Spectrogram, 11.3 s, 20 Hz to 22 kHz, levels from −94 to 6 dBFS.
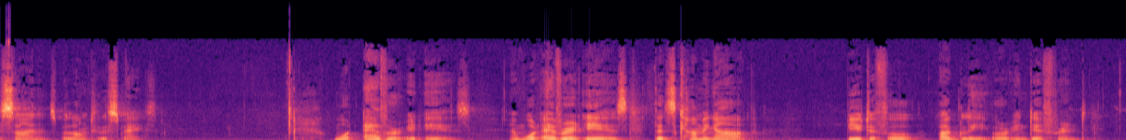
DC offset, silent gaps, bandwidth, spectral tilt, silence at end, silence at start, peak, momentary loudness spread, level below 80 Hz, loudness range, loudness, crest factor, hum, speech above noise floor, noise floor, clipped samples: under 0.1%; none; 16 kHz; -3 dB/octave; 0.3 s; 0 s; 0 dBFS; 14 LU; -56 dBFS; 6 LU; -20 LUFS; 22 dB; none; 32 dB; -51 dBFS; under 0.1%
